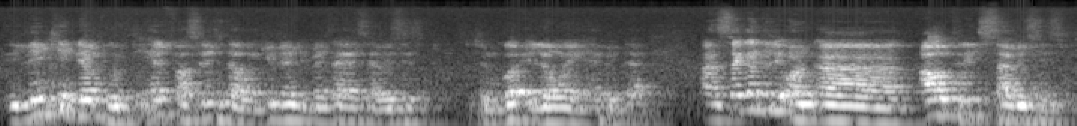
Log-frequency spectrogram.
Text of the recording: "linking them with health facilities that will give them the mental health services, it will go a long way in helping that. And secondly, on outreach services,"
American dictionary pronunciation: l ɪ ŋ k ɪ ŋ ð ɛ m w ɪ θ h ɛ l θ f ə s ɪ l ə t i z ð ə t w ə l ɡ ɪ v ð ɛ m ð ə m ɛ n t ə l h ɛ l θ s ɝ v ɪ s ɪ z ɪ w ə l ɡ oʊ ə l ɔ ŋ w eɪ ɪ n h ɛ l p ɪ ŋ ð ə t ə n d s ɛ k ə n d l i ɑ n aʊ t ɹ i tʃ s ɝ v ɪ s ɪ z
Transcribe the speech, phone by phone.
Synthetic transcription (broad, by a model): l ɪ ŋ k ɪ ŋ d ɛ m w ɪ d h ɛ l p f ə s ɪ n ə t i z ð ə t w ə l ɡ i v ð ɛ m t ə m ɛ n t ə l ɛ s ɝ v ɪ s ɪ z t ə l ɡ oʊ ə l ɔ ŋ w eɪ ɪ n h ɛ p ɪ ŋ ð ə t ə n s ɛ k ə n d l i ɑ n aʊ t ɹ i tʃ s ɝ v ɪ s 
